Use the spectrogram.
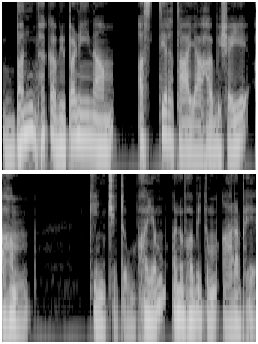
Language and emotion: Sanskrit, fearful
